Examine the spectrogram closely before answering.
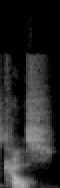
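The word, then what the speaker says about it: Kelce: but apparently Jalen waddle is not how you pronounce his name it just like apparently we've been saying Travis Kelsey and it's Travis Kels I'm not go I'm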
